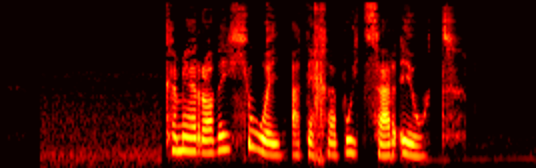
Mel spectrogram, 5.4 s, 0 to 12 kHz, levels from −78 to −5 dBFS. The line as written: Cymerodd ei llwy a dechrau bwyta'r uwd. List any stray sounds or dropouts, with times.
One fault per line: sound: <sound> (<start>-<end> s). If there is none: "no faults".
no faults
